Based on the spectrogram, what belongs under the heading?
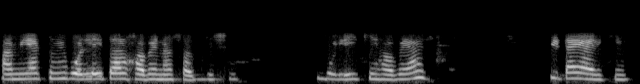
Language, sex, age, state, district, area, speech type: Bengali, female, 30-45, West Bengal, Bankura, urban, conversation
